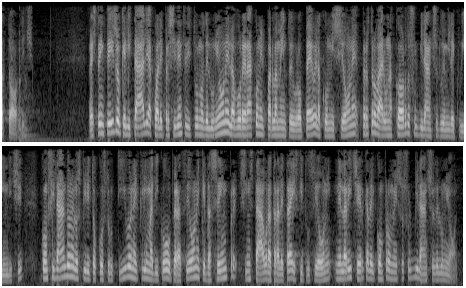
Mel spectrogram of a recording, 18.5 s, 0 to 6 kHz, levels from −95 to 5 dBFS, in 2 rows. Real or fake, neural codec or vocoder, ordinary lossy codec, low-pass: real; none; none; 5.4 kHz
